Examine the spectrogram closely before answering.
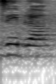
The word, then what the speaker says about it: zebra: How do you pronounce that Z in zebra? You don't say zebra. It's not J. Z. Zebra. Zebra.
